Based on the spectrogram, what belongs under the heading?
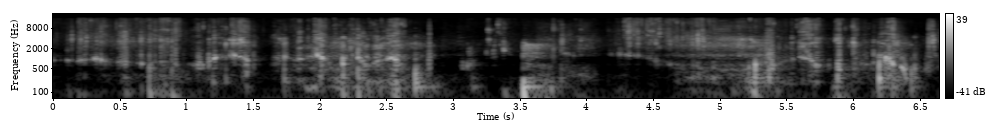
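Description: Close-up crunching and chewing of crispy old-style Korean fried chicken, a drumstick, its thin fried skin crackling in uneven bursts of bites and chews.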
